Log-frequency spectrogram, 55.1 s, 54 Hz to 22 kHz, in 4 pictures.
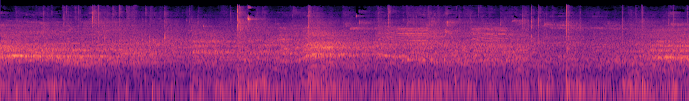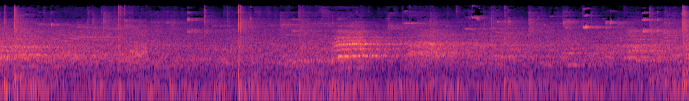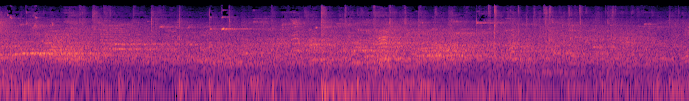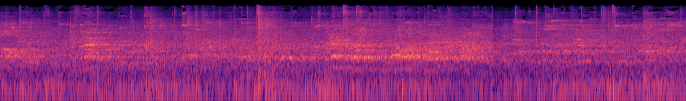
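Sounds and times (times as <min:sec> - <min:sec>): players' voices and calls: 0:00.0 - 0:55.0
volleyballs bouncing on gym floor: 0:04.5 - 0:05.4, 0:10.2 - 0:14.7, 0:43.3 - 0:49.8, 0:52.0 - 0:54.8.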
